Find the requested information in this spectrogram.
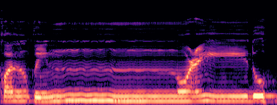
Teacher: دو زیر کی تنوین کے بعد نون حروف یرملون میں سے ہے تو یہاں پر ادغام مع الغنہ ہوگا، غنہ کر کے پڑھیں گے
